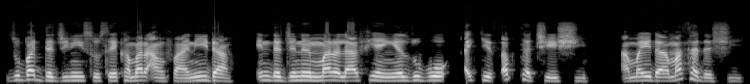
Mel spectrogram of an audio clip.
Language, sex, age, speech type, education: Hausa, male, 46-60, spontaneous, tertiary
